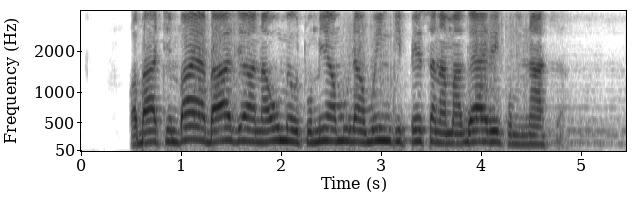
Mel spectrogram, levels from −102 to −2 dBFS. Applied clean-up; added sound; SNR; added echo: neural separator model SepFormer DNS4.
